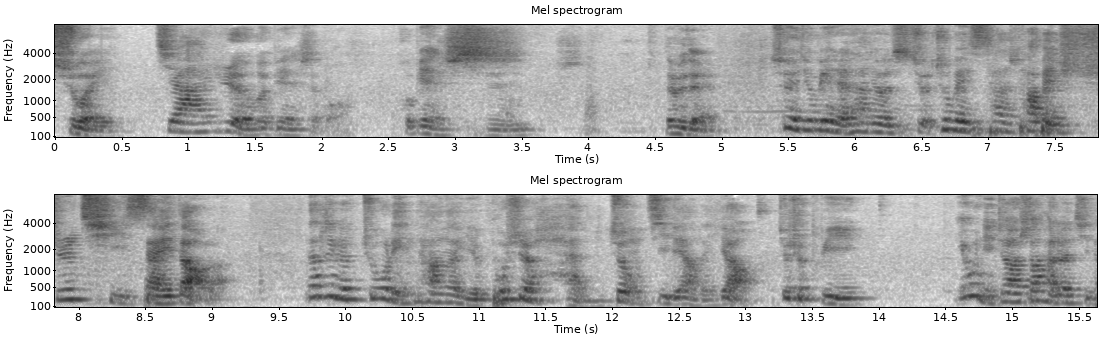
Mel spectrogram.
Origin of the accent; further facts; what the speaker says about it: China; 但这也是我们中国人的一种迷信啊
